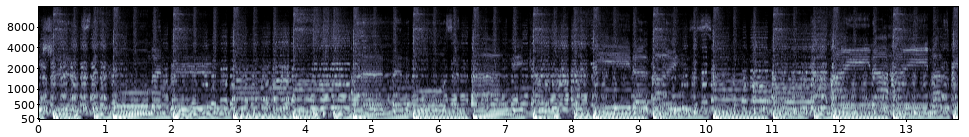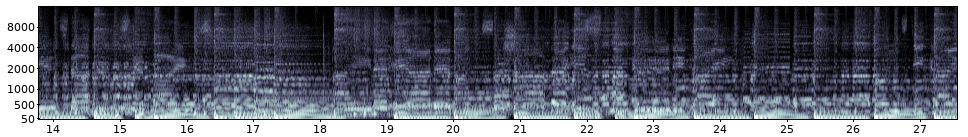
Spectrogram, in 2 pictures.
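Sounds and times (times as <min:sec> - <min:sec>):
group karaoke singing: 0:00.0 - 0:27.5
choir singing: 0:18.1 - 0:24.2.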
